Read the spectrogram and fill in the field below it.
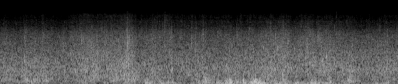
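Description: Water splashes against a canoe's hull.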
